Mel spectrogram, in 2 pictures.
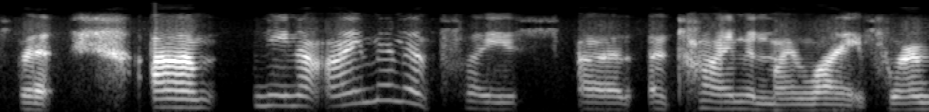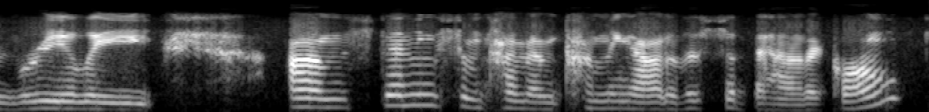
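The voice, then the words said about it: Hoarse, strained voice. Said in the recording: “excuse my voice. I've got a little laryngitis.”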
